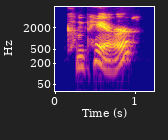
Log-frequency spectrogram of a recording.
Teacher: the second syllable is stressed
